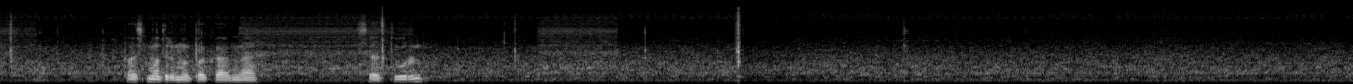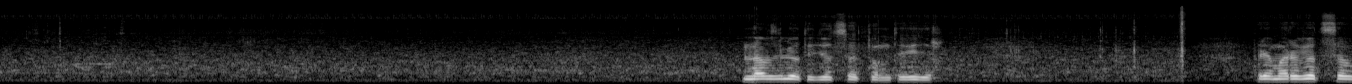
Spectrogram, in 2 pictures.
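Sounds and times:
faint background noise: 0:00.0 - 0:27.0.

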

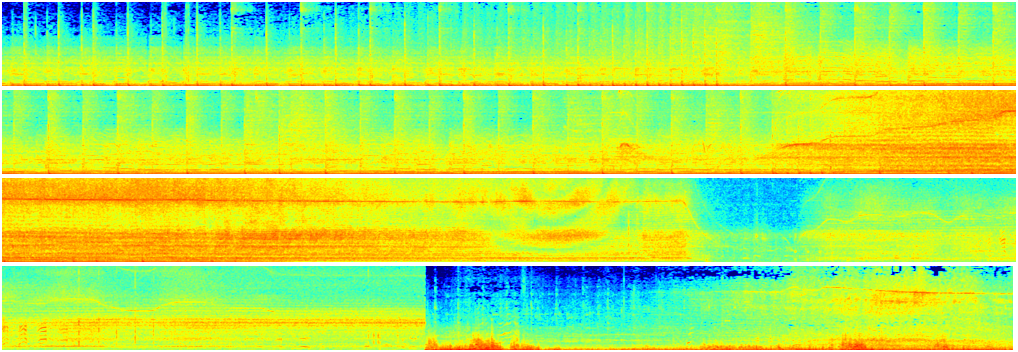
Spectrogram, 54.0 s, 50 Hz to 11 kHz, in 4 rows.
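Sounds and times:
rock music: 0:00.0 - 0:34.1
electric ducted fan whine: 0:09.8 - 0:37.0, 0:37.7 - 0:54.0
loud low rumble: 0:46.2 - 0:54.0.

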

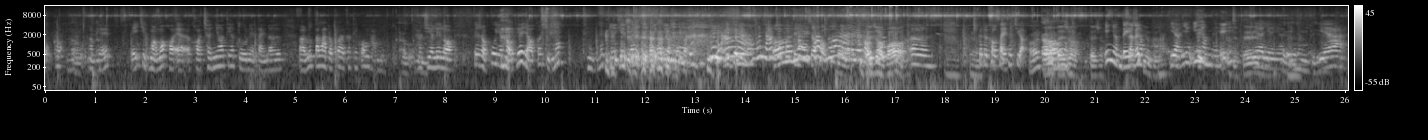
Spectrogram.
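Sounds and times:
thin steady high tone: 0:00.0 - 0:26.0
coin pendants jingling: 0:00.5 - 0:05.6, 0:06.3 - 0:25.0
voices talking over one another: 0:07.1 - 0:10.4, 0:11.3 - 0:25.4.

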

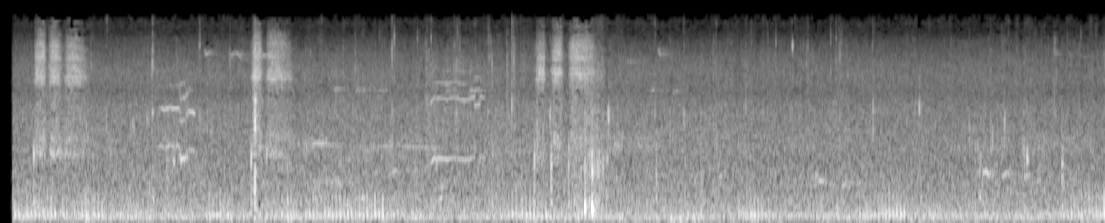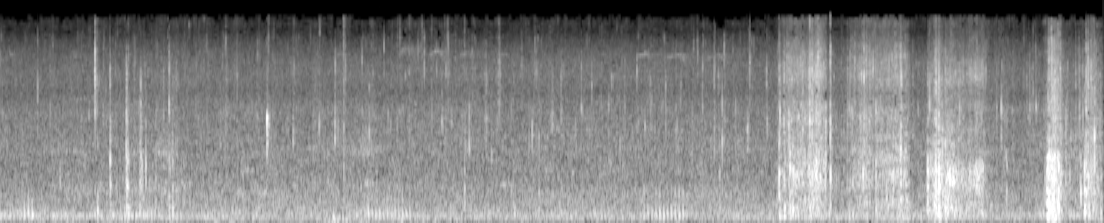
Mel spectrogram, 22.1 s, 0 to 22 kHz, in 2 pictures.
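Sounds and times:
short breathy bursts: 0:00.3 - 0:01.0, 0:02.5 - 0:03.1, 0:05.3 - 0:06.1
kitten purring: 0:00.3 - 0:22.0
faint high chirps: 0:01.5 - 0:05.6.

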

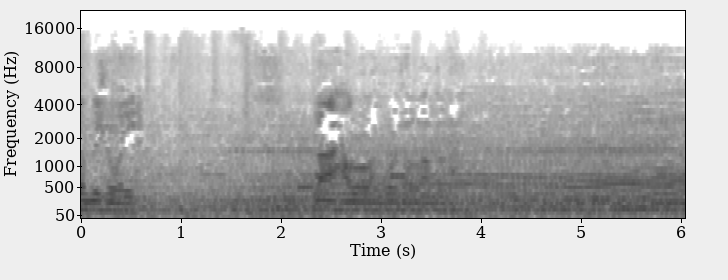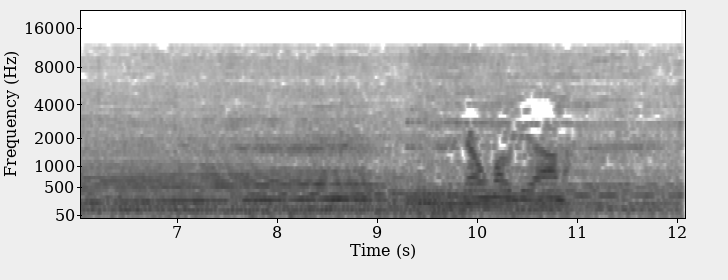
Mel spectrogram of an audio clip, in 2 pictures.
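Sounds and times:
droning motor hum: 0:07.5 - 0:12.0.

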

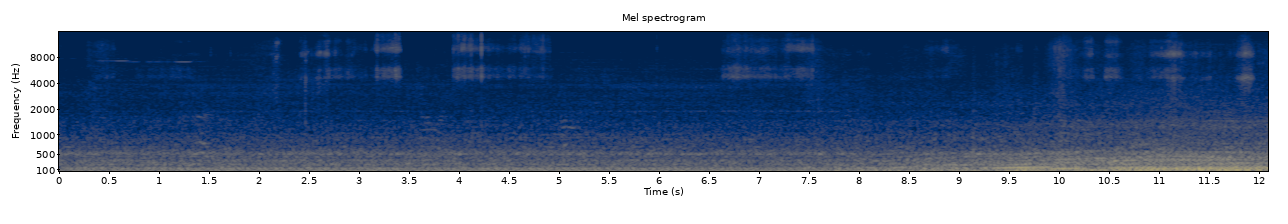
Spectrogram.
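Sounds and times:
bus engine low rumble: 0:00.0 - 0:12.0.

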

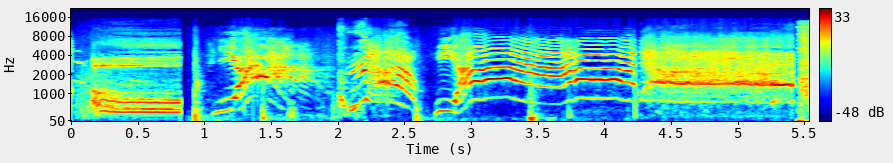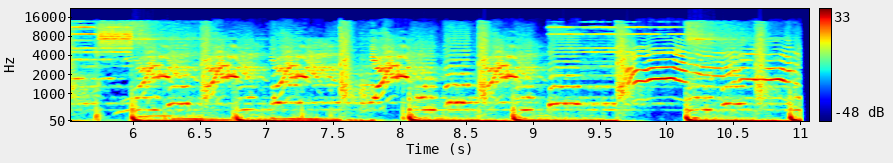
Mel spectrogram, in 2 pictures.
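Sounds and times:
child screaming: 0:01.1 - 0:05.5, 0:09.7 - 0:11.0.

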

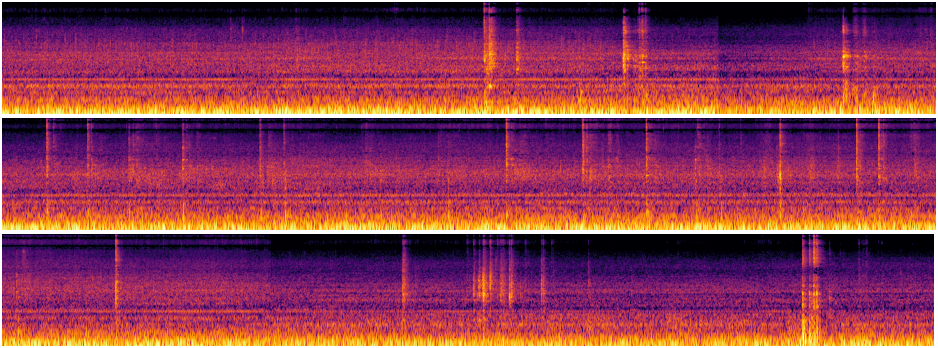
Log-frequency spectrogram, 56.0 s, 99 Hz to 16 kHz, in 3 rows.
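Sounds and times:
food sizzling in a wok: 0:00.0 - 0:42.8
metal spatula scraping wok: 0:19.6 - 0:22.9, 0:28.7 - 0:29.4, 0:30.2 - 0:38.0.

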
